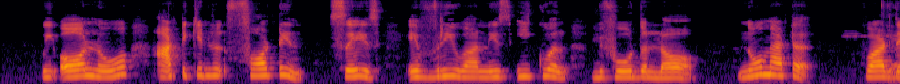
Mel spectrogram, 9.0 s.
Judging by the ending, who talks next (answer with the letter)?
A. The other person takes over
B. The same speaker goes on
B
